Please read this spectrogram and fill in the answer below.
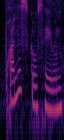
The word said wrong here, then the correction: Brændesgårdshaven: Ja. – Ej, det er ikke godt. Må hjem og øve mig.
